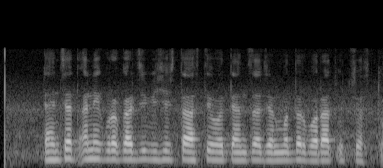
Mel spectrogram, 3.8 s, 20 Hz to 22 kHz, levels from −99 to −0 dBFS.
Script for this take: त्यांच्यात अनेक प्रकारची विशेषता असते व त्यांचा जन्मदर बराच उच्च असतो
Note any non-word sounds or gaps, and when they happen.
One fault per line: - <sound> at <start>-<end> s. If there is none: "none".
none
